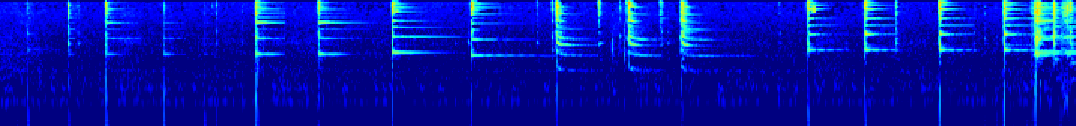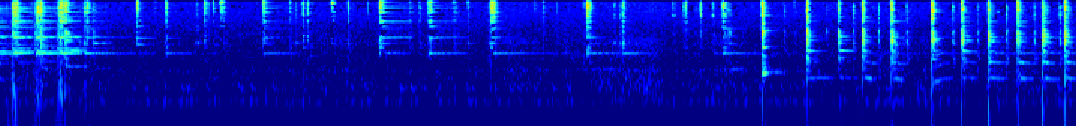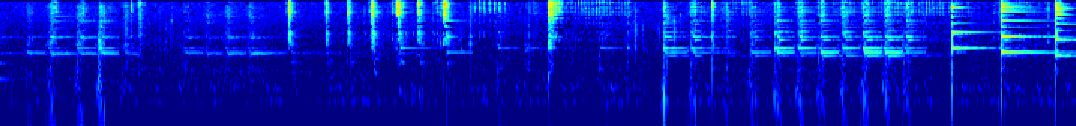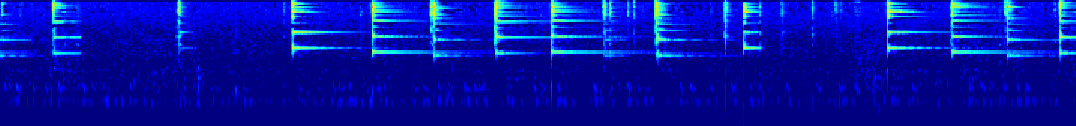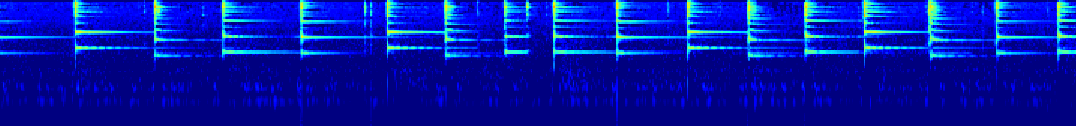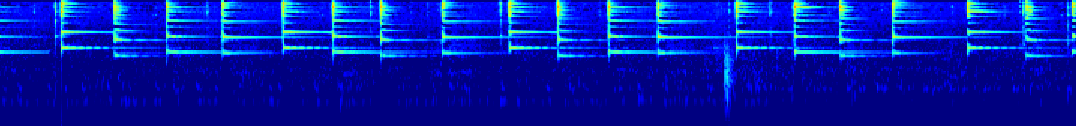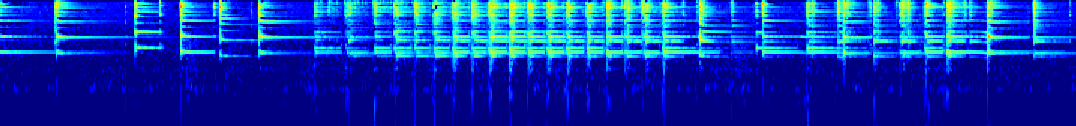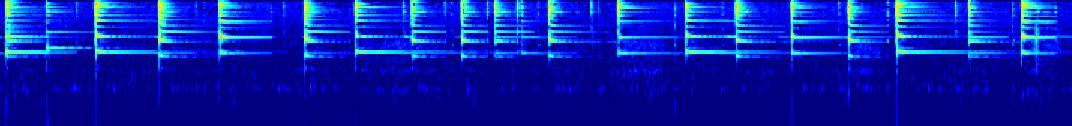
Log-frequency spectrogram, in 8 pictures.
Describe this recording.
Strumming on the broken egg slicer
Is a few days back, when cutting wires bursted on a egg slicer, so I decided play a little with before throwing it to bin.
creaking, egg-slicer, strumming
